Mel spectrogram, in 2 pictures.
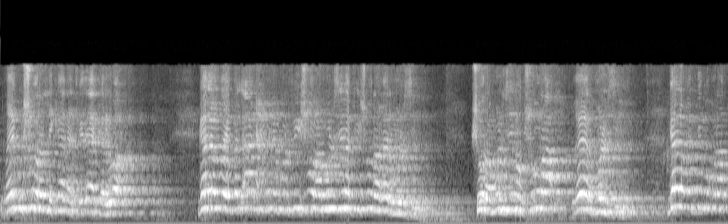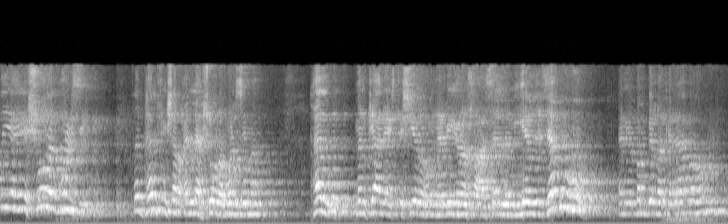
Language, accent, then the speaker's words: Arabic; Kuwait; شيخهم عندنا في الكويت عبد الرحمن عبد الخالق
